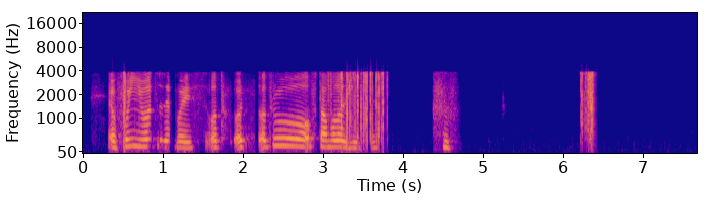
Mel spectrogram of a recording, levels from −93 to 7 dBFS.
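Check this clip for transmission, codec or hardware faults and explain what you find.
Three faults are present: narrowband, codec-coloured speech throughout, a brief buzzy dropout, and three scratchy noise bursts.

Throughout, the speech is dull and band-limited, with nothing above 4 kHz, and has a plainly audible rough, slightly synthetic texture. This is iLBC codec coloration. The codec codes each 20 ms frame independently at a low rate, which fits its 15.2 kbps mode.

From 1.94 to 2.14 s the speech turns into a held, buzzy, breathy vowel-like sound, then snaps back almost immediately. These are lost iLBC frames: about 120 ms went missing across 200 ms, consistent with six 20 ms frames, in runs of up to about 70 ms. The decoder filled the gaps by repeating the last pitch cycle mixed with noise.

At 0.47 to 0.69 s, 3.00 to 3.81 s and 6.22 to 6.37 s, dense, uneven scratching or rustling bursts sit over the speech. 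The first is about level with it and the later two about 5 dB above. This cable scratch noise likely comes from a worn cable or connector being moved.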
